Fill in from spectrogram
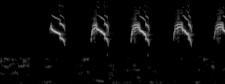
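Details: Small chicken chicks peeping: five sharp, high notes, each sweeping quickly downward, evenly spaced roughly every half second after a brief quiet start with a faint low murmur.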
